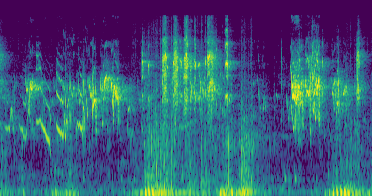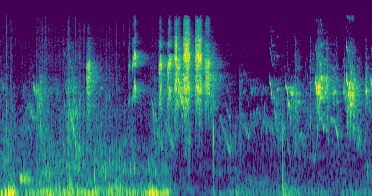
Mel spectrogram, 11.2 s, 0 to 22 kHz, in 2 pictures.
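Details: Colony of white and green parrots recorded on August 26, 2023: many overlapping high chirps and squawky tweets in bursts, mixed with wing flapping and low thumping knocks, quieter gaps between busy stretches.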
